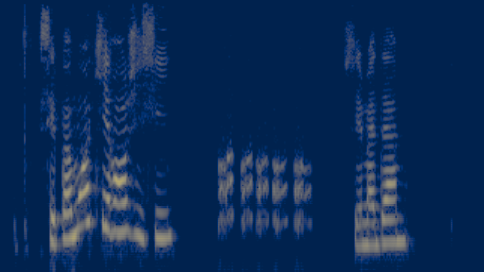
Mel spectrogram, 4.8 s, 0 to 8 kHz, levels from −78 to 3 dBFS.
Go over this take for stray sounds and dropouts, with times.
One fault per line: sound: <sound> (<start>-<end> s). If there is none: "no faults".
sound: laugh (2.2-3.1 s)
